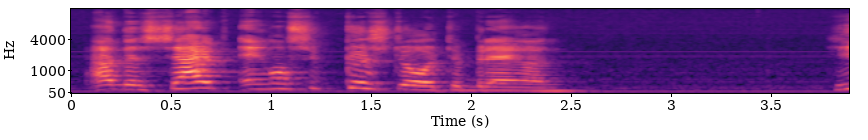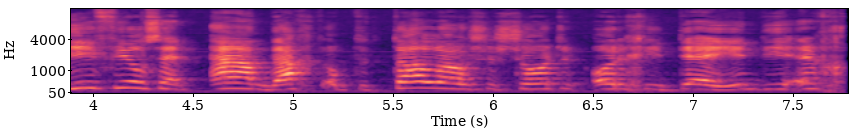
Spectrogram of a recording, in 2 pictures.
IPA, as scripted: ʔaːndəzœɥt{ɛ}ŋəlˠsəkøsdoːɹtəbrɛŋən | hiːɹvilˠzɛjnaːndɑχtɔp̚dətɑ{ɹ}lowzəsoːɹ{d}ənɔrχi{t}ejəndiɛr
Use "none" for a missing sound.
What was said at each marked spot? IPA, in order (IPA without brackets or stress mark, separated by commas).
ɛ, none, t, d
